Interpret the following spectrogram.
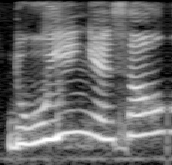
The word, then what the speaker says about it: knowing: knowing에서 K가 묵음이죠.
